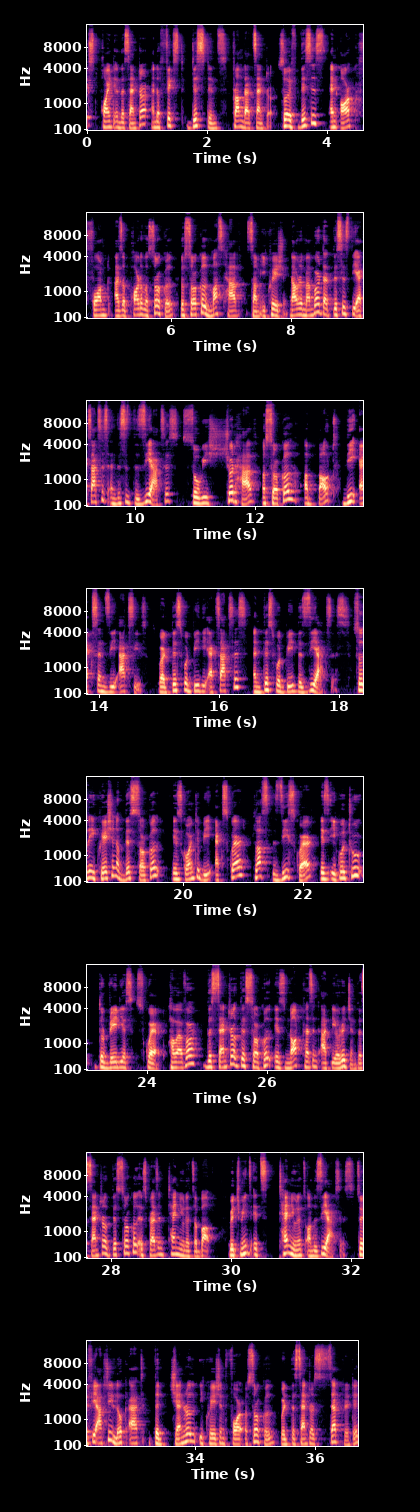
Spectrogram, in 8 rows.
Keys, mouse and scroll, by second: 4.7 click, 6.4-7.6 ctrl+drag, 13.1-14.5 drag, 15.5 click, 16.6 click, 18.1 click, 19.7 click, 20.9 click, 22.1 click, 22.2 ctrl+z, 23.5 click, 24.0 click, 24.2 shift+middle click, 27.0 click, 31.1 click.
